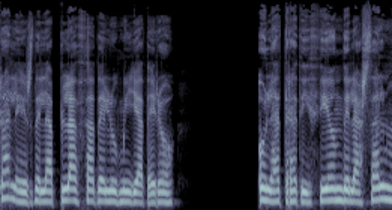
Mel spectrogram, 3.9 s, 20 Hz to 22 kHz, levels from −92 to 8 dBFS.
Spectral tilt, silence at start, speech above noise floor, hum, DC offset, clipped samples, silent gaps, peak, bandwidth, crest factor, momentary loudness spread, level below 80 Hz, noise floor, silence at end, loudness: -4.5 dB/octave; 0 s; over 66 dB; none; under 0.1%; under 0.1%; 2.01-2.57 s; -8 dBFS; over 20 kHz; 16 dB; 5 LU; -70 dBFS; under -90 dBFS; 0 s; -25 LUFS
